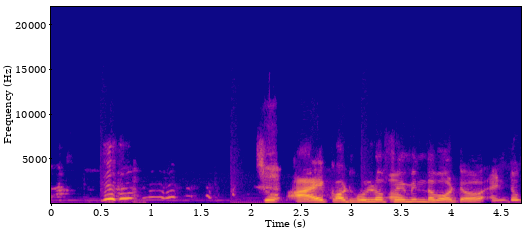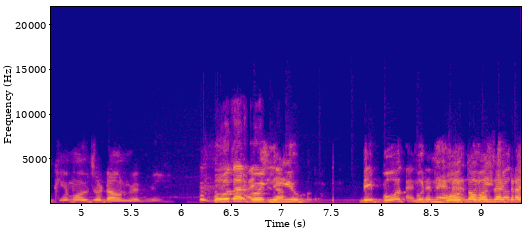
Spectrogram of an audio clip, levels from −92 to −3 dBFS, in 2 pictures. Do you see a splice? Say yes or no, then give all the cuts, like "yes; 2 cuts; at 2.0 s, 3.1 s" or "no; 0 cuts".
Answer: no; 0 cuts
